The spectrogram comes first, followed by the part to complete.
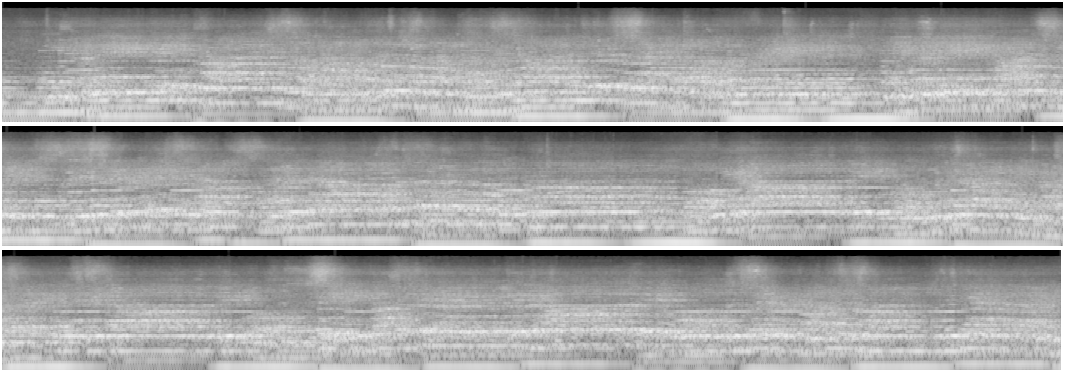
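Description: Church congregation singing a song together with instrumental accompaniment, a steady bass line stepping from note to note under the voices.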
